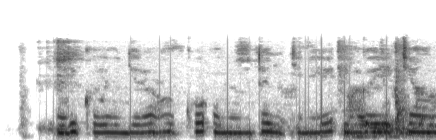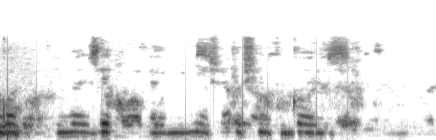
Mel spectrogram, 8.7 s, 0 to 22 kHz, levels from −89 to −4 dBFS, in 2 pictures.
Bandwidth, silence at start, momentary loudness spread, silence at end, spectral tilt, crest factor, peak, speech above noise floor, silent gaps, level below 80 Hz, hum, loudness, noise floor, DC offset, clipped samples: 7.6 kHz; 0.2 s; 16 LU; 0.8 s; -6 dB/octave; 18 dB; -6 dBFS; 34 dB; none; -58 dBFS; none; -24 LUFS; -57 dBFS; under 0.1%; under 0.1%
